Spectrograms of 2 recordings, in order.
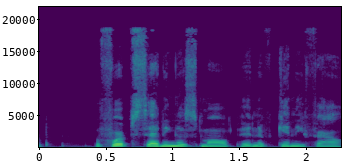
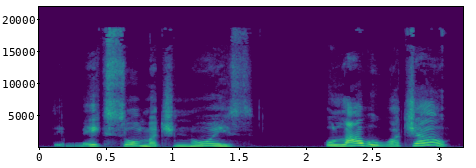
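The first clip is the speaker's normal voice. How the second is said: high, loud cry of alarm; warning shout; 6 semitones higher, 3 dB louder than usual. Acted. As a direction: yell a sudden warning. Batiko warning of the merchant.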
